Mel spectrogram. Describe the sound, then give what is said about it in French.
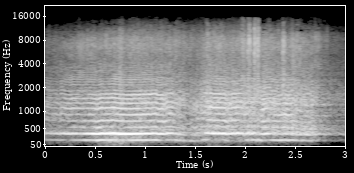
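A steady, droning buzz of many bees swarming around hives, the hum swelling and dipping slightly over a few seconds with no voices present. “Je l'ai laissé à ses abeilles”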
